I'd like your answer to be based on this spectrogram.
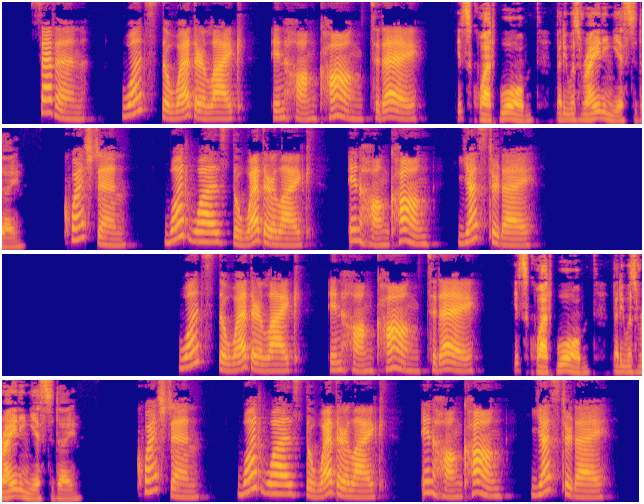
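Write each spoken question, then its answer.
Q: Question, what was the weather like in Hong Kong yesterday?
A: Rainy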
